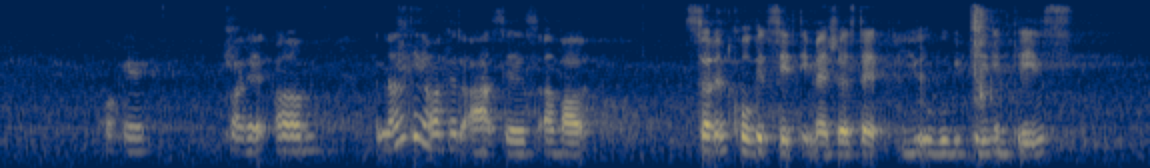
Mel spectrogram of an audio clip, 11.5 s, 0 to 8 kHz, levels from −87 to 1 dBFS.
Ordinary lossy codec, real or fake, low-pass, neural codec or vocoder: none; fake; 7.2 kHz; codec, 16 kHz, 16 kbps, FunCodec, trained on LibriTTS, 50 frames a second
